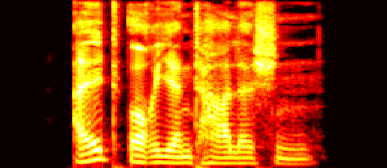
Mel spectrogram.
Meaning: inflection of altorientalisch: 1. strong genitive masculine/neuter singular 2. weak/mixed genitive/dative all-gender singular 3. strong/weak/mixed accusative masculine singular 4. strong dative plural
- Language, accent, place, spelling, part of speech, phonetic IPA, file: German, Germany, Berlin, altorientalischen, adjective, [ˈaltʔoʁiɛnˌtaːlɪʃn̩], De-altorientalischen.ogg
